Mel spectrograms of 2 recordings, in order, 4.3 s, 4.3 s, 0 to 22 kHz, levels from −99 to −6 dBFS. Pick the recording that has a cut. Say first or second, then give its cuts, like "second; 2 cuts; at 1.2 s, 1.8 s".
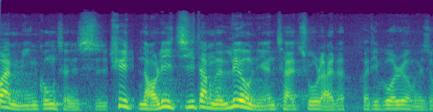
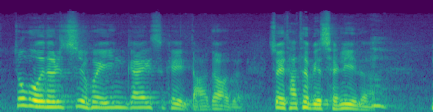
first; 2 cuts; at 1.2 s, 3.4 s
